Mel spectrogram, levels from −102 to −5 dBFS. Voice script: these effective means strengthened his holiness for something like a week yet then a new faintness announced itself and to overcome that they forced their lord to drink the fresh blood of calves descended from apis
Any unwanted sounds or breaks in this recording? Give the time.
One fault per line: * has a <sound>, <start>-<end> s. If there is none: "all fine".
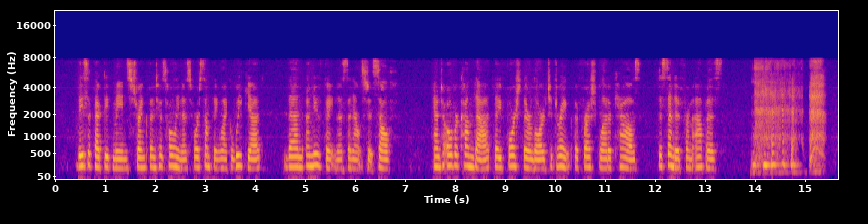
* has a laugh, 13.9-15.4 s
